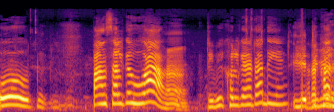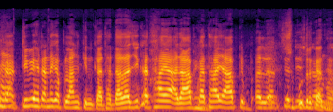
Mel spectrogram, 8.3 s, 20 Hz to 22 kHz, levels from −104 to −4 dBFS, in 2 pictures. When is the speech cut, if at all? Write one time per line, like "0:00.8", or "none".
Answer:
none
